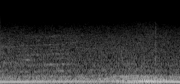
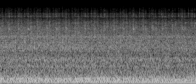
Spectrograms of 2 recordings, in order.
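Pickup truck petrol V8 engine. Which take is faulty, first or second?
second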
